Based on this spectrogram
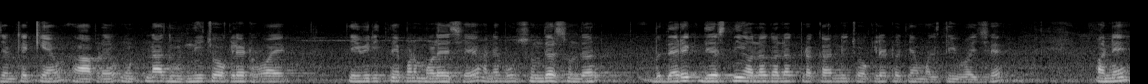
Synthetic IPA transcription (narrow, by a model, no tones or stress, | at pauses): d͡ʒɛmkekɛ̃apɽ̃eũʈnad̪ud̪ʱnit͡ʃɔkleʈɦoj | t̪eʋiɾit̪nepəɳməɭet͡ʃʰeənebəɦusʊnd̪əɾsʊnd̪əɾ | bəd̪əɾekd̪eʃniələɡələɡ̚pɾəkaɾnit͡ʃɔkleʈot̪jãməlt̪iɦojt͡ʃʰe | əne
